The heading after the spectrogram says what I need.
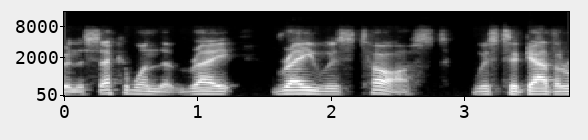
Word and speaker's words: Rea: Yes, Ray was his name. REA, it's spelt.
